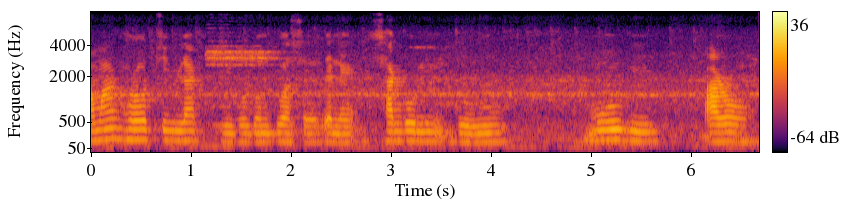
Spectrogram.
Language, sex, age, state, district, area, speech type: Assamese, female, 60+, Assam, Golaghat, urban, spontaneous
